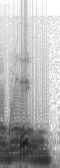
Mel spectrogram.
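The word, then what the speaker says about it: 먹고: মগো। মক্কো, মগো না মক্কো, দুইটা না গিয়ক না এখানে।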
